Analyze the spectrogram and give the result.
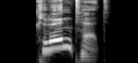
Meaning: inflection of klönen: 1. second-person plural preterite 2. second-person plural subjunctive II
- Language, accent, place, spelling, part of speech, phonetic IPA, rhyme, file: German, Germany, Berlin, klöntet, verb, [ˈkløːntət], -øːntət, De-klöntet.ogg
